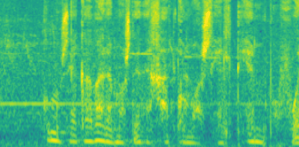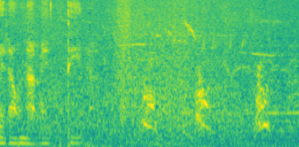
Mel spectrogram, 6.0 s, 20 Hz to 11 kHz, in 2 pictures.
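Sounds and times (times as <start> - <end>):
speech: 0.4 - 5.8
dog yelping, barking and whimpering: 4.4 - 5.9.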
